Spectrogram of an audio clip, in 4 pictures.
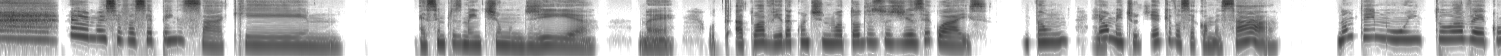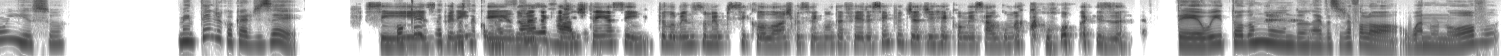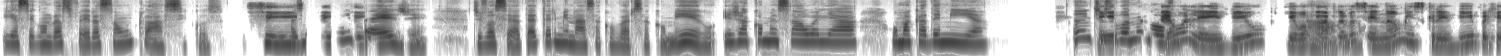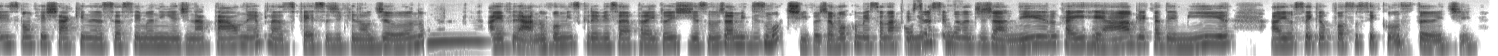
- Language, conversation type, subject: Portuguese, advice, Como posso estabelecer hábitos para manter a consistência e ter energia ao longo do dia?
- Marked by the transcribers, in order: laughing while speaking: "coisa"; tapping; other background noise; unintelligible speech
